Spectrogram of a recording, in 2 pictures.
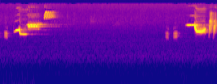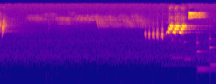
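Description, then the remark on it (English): Three phrases of wood thrush song, a shy bird of forest shadows, each a flutelike, fluting run of notes ending in a bright trill, spaced a few seconds apart and heard clear with no voices. “They chose the wood thrush, a shy bird of forest shadows with a voice approaching high art.”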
